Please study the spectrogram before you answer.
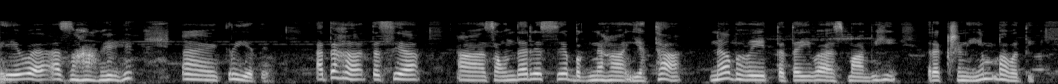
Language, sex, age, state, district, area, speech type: Sanskrit, female, 30-45, Karnataka, Dharwad, urban, spontaneous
